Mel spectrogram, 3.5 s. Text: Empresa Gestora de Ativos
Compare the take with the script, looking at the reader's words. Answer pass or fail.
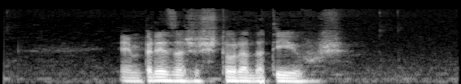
pass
